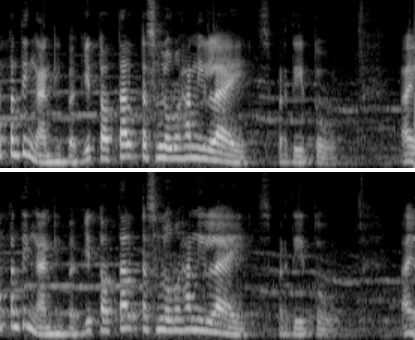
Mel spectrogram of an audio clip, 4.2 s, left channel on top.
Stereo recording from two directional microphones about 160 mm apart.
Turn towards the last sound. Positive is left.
turn(degrees=50)  # may be behind; listen again after turning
